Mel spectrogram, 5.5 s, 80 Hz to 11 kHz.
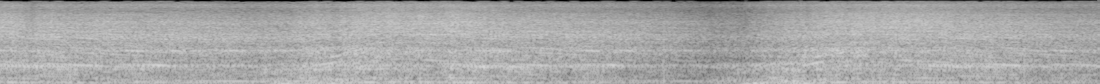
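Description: Honda NSX V6 engine accelerating hard, its pitch climbing through the revs, with a brief drop about three and a half seconds in like an upshift before it pulls again.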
